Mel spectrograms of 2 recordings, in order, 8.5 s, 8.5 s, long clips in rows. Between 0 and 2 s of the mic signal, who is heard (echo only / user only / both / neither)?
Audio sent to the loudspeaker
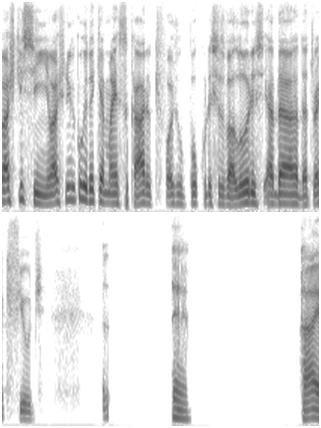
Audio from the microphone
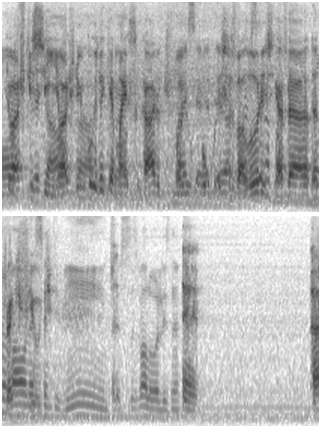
both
